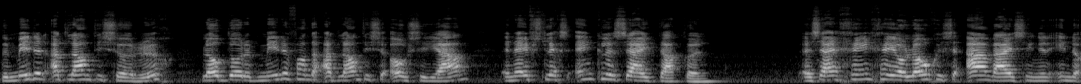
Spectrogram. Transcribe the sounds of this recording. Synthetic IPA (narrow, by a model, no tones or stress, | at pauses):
d̥əmɪdənɑtlɑntisərøχ | lowp̚dʊːrɦətmɪdənvɑndəʔɑtlɑntisəʔowseaːn | ɛnɦejftslɛχtsɛŋkələzɛjtɑkən | ʔɛɹzɛjnχejnχejolowχisəʔaːnʋɛjzɪŋənɪndə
